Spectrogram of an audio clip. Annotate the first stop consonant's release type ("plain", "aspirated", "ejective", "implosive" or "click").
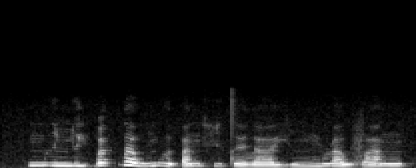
implosive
